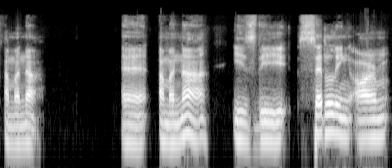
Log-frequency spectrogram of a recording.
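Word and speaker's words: אמנה: So if shrapnel, so also let me correct your Hebrew pronunciation. It's amana.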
